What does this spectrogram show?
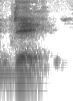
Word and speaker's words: des: Remember, s is silent, so we say de.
